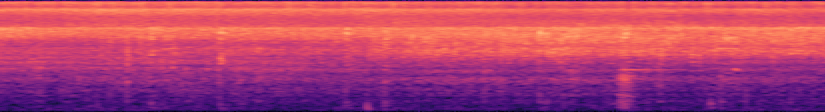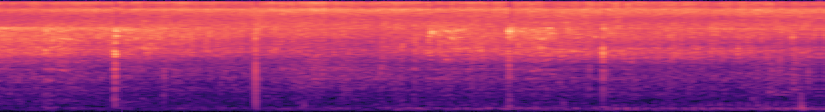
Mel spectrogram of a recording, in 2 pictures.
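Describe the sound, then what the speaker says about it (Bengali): Chopped onion and green chillies fry with black cumin seeds, a steady close sizzle and hiss with scattered small pops and spatula scrapes against the pan, no voices. "একটু পেঁয়াজ কুচনো দিয়ে দিলাম, দুটো কাঁচা লঙ্কা দিয়ে দিলাম। এটা একসঙ্গে একটু ভেজে নিতে হবে।"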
